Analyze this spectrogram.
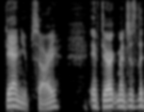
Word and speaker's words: Danube: And rule two is going to be if Derek mentions Danube, is that how pronounced? Danube. Danube, sorry.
